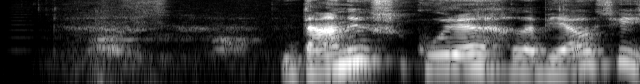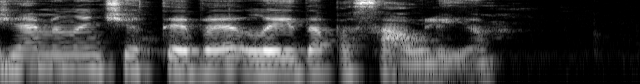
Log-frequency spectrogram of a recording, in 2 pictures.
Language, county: Lithuanian, Vilnius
